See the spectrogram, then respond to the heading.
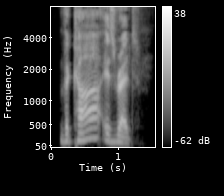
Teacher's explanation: c'est un R dit non rotique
